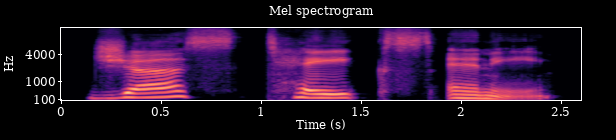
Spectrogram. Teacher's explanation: So we have two T's back to back. We just need to use one.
